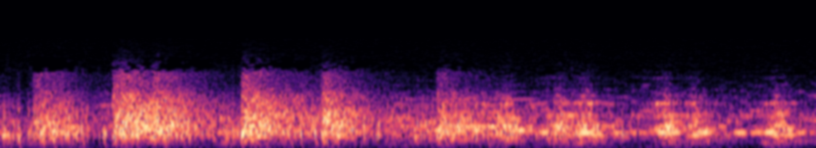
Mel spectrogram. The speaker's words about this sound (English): As the outlaws rode out in front of the buckboard, firing shots over the heads of the deputy and the masked man, the Lone Ranger quickly pulled to a stop.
